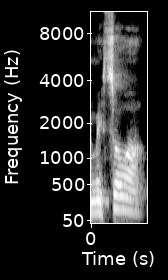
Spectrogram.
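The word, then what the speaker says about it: מקצוע: not the sounding vowel, there's a stolen patak phenomenon. The word is mikso, but to blend to the ayin letter, you go miksoa, miksoa, and the a is pronounced before the last letter.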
